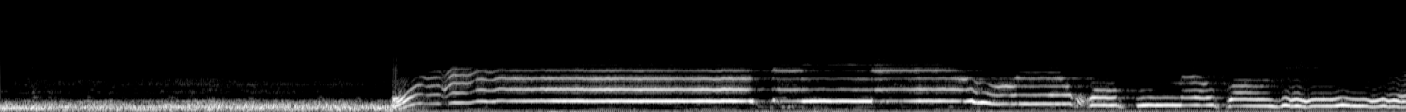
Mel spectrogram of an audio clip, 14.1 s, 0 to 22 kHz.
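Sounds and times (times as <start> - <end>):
low steady hum: 0.0 - 14.0
man chanting: 3.9 - 14.0.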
